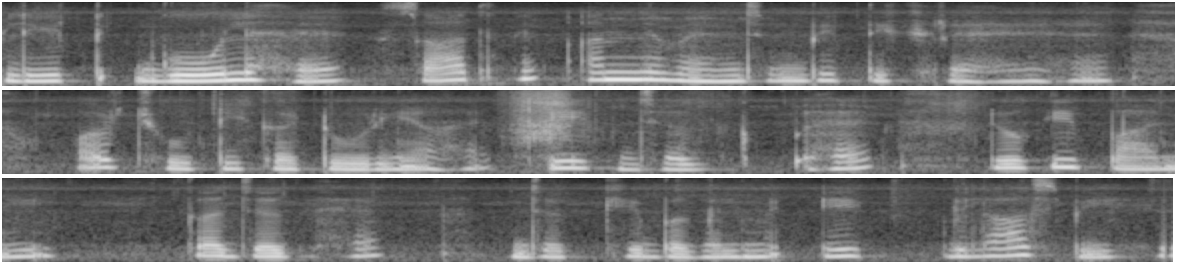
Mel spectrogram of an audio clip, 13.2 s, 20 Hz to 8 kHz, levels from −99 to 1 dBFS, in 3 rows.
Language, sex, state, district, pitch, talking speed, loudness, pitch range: Hindi, female, Arunachal Pradesh, Lower Dibang Valley, 215 Hz, 145 wpm, -19 LUFS, 185-250 Hz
